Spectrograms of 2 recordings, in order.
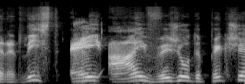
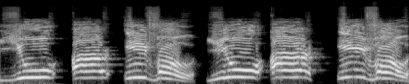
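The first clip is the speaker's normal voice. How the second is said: screamed, very high, loud and booming; 12 semitones higher, 10 dB louder than usual. Arguing about certain people while others ask why he's yelling, yelling. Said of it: "Why are you yelling?".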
